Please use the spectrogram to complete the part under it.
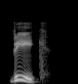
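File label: "beak", English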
